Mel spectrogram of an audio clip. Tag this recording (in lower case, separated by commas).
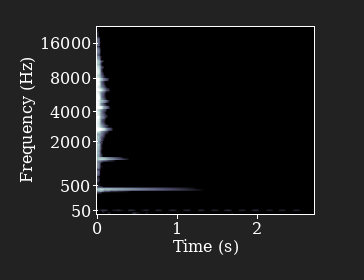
mallet percussion, marimba, music, percussion, musical instrument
